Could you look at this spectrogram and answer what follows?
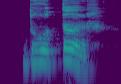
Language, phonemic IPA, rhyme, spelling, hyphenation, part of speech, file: Marathi, /d̪ʱo.t̪əɾ/, -əɾ, धोतर, धो‧तर, noun, LL-Q1571 (mar)-धोतर.wav
- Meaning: dhoti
